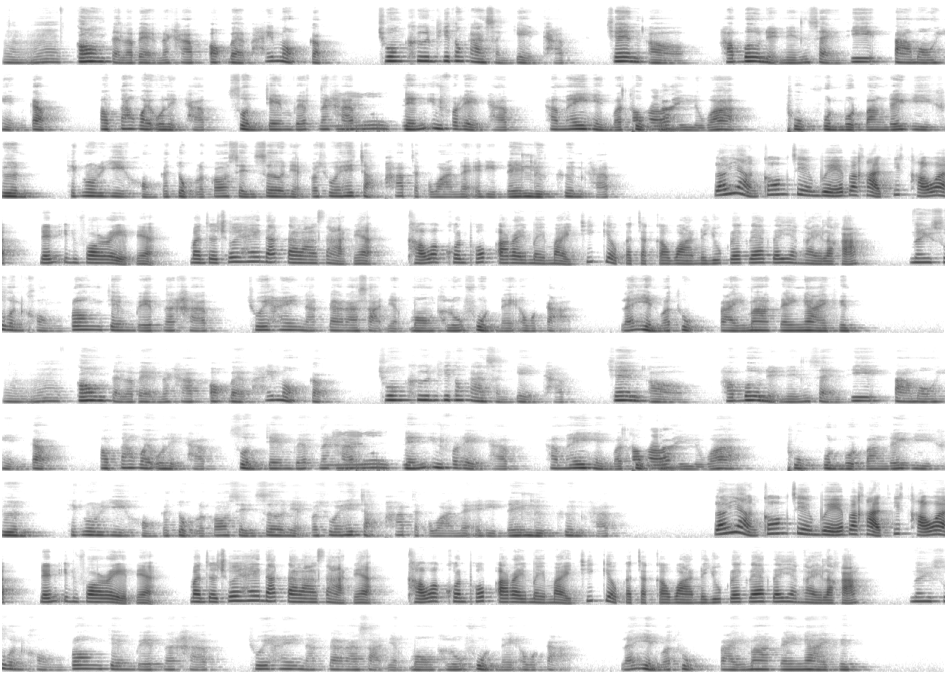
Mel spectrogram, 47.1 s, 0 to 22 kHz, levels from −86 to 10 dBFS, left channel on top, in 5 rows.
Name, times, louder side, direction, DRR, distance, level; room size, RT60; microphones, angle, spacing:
voice 1, 0.0-3.2 3.8-5.6 6.1-6.8 7.2-9.9 10.4-11.5 11.7-13.0 13.4-14.5 14.9-16.8 17.3-19.1 19.6-24.9 37.4-39.8 40.2-43.4 43.9-44.6 44.9-46.2, left 2 dB, 50° left, 6 dB, 0.8 m, -24 dB
voice 2, 12.7-13.3 15.7-16.1 26.0-28.3 28.7-29.8 30.2-32.0 32.4-34.0 34.3-34.4 34.9-36.9, right 2 dB, 15° right, 15 dB, 0.5 m, -22 dB
12.5 x 5.4 x 9.1 m, 0.42 s
head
